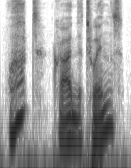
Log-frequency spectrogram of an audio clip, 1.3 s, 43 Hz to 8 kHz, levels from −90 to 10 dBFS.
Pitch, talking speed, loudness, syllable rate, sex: 130 Hz, 180 wpm, -16 LUFS, 4.1 syllables/s, male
